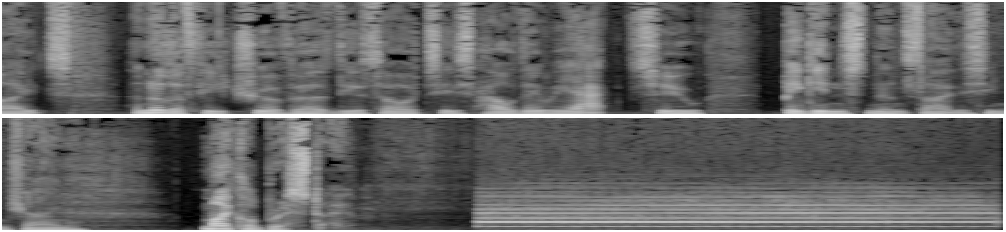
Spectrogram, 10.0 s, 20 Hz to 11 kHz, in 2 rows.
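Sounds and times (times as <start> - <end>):
speech: 0.0 - 6.9
sirens sounding for a memorial ceremony in Warsaw: 7.4 - 10.0.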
